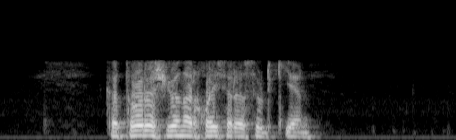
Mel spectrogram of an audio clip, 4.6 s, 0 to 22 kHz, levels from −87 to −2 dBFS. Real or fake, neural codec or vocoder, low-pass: real; none; 3.6 kHz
